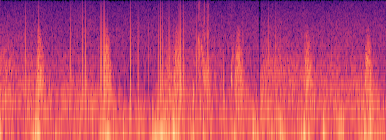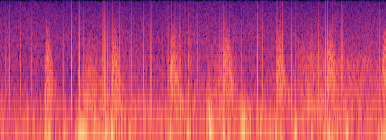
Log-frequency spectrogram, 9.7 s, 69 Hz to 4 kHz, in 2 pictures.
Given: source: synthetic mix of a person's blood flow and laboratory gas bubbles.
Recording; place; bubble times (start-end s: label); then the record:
Doppler ultrasound of blood flow; subclavian vein
2.39-2.71 s: bubbles
2.85-3.02 s: bubbles
From the record:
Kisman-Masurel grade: 211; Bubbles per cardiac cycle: several, 3 to 8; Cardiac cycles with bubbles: 1 to 10%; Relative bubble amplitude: barely perceptible (0.100 to 0.250); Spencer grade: 1 (occasional bubble signal discernible with the cardiac motion signal, with majority of cardiac periods free of bubbles); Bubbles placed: anywhere in the cardiac cycle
